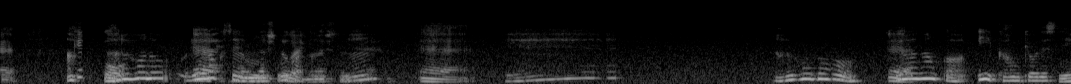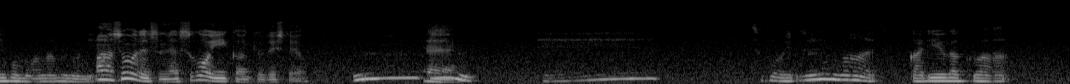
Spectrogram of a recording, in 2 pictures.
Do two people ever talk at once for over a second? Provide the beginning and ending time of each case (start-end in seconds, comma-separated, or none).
1.9-3.8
